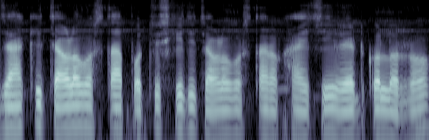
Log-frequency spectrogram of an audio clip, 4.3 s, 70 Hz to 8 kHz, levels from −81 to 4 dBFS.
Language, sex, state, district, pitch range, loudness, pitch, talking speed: Odia, male, Odisha, Malkangiri, 95-110 Hz, -21 LUFS, 105 Hz, 165 wpm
